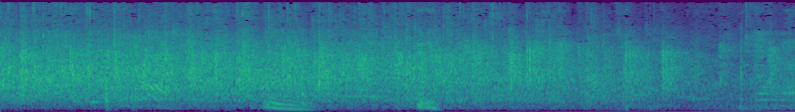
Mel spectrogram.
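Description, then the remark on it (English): Steady applause from a church audience after a baptism fills the whole stretch, dense clapping that tapers slightly toward the end, with a couple of brief voices calling out underneath. “Yeah, applause is appropriate.”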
